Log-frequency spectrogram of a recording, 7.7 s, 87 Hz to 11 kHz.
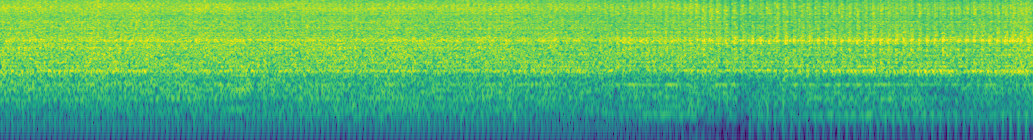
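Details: Craftsman 26 Quiet snowblower (model 247.886940), about 8 hp 208 cc, after carburetor fix for a no-start, started on electric start: small single-cylinder engine buzzing at steady, even speed with no surging or sputtering; runs normally.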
